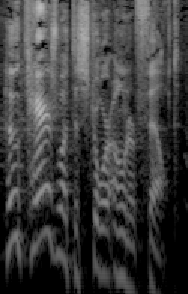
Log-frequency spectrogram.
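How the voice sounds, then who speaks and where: A man's voice: sits high, sing-song, moderate pace, sharp tone. A middle-aged man preaching a sermon as a pastor, emphatic and punchy, joking and drawing call-and-response from the crowd.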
